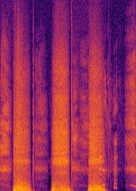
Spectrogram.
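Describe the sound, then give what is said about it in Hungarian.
Three heavy, loud breaths blow straight into a microphone in a steady rhythm, each a rough, windy gust with short quiet gaps between them. “ne szuszogj bele, ne szuszogj bele a mikrofonba, így minden zár,”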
